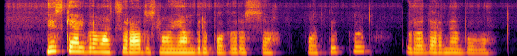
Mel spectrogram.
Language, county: Lithuanian, Šiauliai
